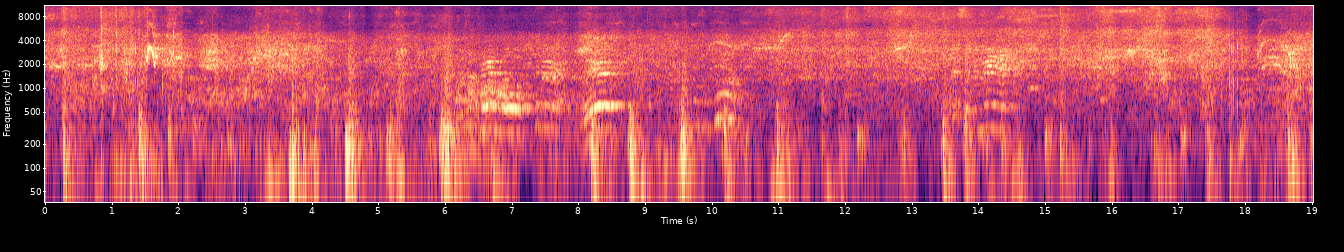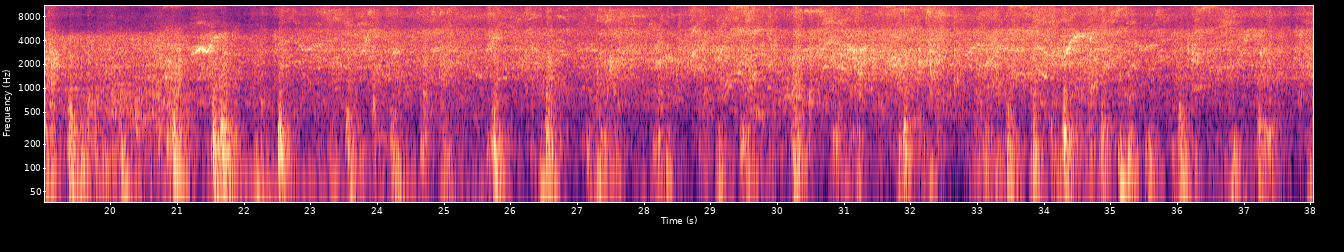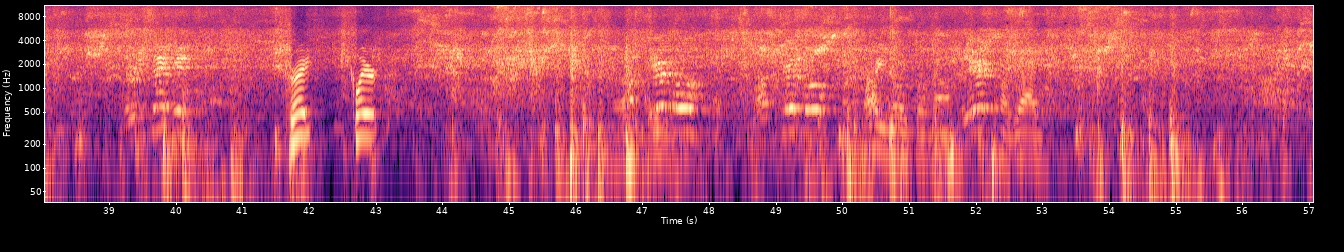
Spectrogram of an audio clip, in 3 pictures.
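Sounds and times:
rc cars knocking on landings: 0:00.0 - 0:57.0
rc cars whirring: 0:00.0 - 0:57.0.

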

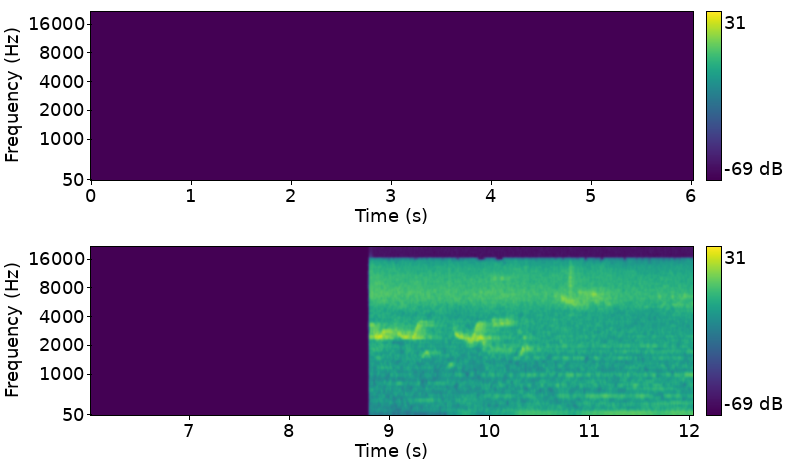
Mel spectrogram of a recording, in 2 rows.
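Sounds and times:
background music with low drone: 0:08.8 - 0:12.0.

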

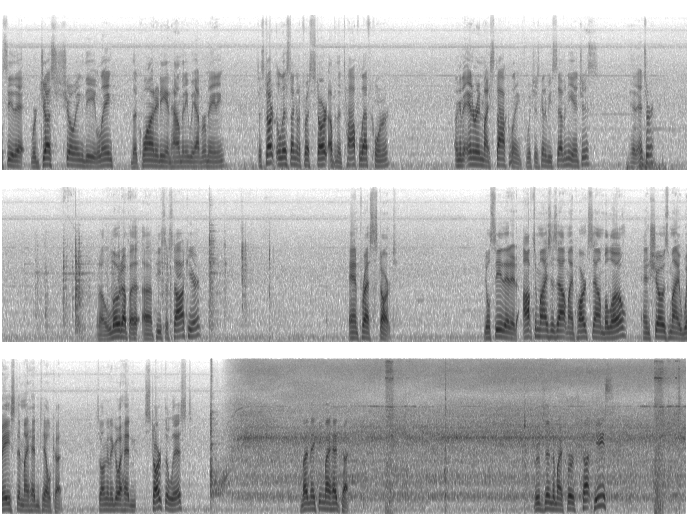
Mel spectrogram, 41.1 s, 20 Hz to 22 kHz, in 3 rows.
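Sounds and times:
faint high whine: 0:00.0 - 0:41.0
shop machinery hiss: 0:31.6 - 0:41.0.

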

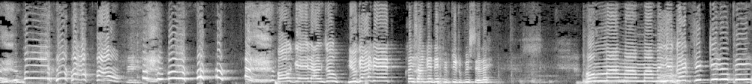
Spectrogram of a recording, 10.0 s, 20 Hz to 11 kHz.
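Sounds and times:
people laughing and giggling: 0:00.0 - 0:03.7.

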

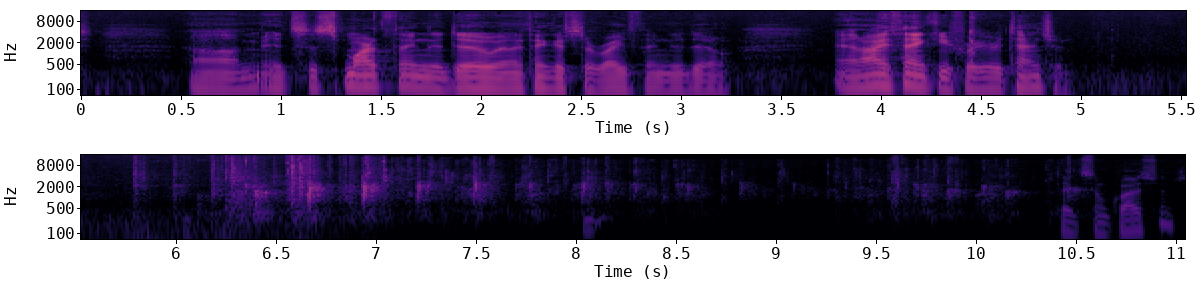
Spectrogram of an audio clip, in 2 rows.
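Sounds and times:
faint sparse applause: 0:05.8 - 0:11.0.

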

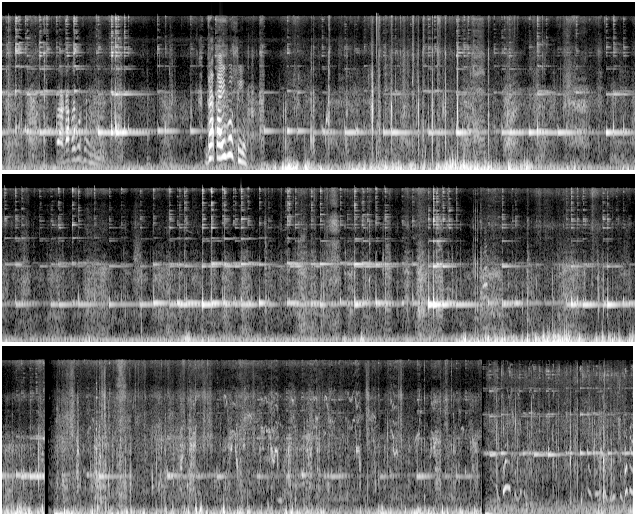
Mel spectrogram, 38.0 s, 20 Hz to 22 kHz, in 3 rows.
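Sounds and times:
steady ringing tone: 0:00.0 - 0:26.2.

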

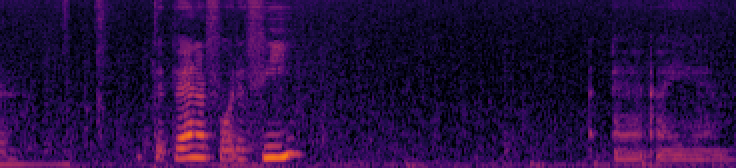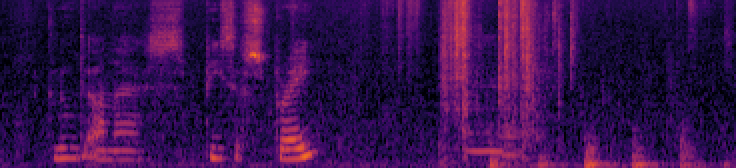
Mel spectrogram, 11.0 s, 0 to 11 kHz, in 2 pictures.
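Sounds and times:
craft materials rustling: 0:08.2 - 0:10.0
soft low bump: 0:09.2 - 0:11.0.

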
